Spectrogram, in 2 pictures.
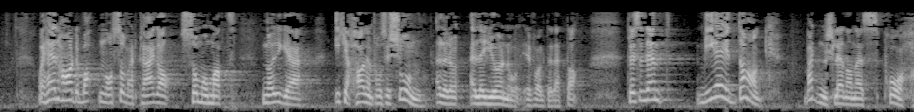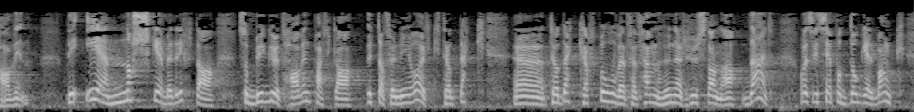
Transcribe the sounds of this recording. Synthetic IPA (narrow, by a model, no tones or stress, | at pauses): ʔɔɦæːɾɦɑɖɛbɑt̪ːn̩ɔsːɔʋæʈːpʰɾeːɡɑsɔmʊmɑt̪ | nɔɾɡə | ɪçːəhɑːɾɛnpʰʊsɪʂuːnɛlːəɾɛlːəɾjøːɳuːəʔɪfɔɾhɔlt̪ʰɪld̪ɛt̪ːɑ̰ | pʰɾɛsɪd̪ɛnt̪ | ʋɪæɾɪd̪ɑːɡ | ʋæɖɳ̩sleːd̪ɑnəspʰɔhɑ̰ːʋɪn | d̪̥ɛɛɾnɔʂkəbəd̪ɾɪft̪ɑsɔmbʏɡːəɾʉːt̪hɑːʋɪnpʰɑɾkɑʉːt̪ɑfɔɾɳyːɔɾkt̪ʰɪlɔd̪ɛk | t̪ʰɪlɔd̪ɛkːəkʰɾɑft̪̚bəhuːʋəfɔɾfɛmhʉnd̪əɾhʉːst̪ɑnːɑd̪æːɾɔʋɪsʋɪseːɾpʰɔd̪ɔɡəɾbɑŋk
